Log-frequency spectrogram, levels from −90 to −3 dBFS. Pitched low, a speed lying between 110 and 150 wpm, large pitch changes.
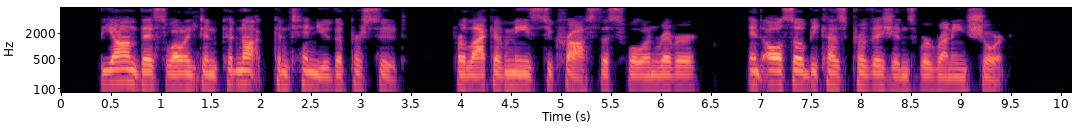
No: low, 115 Hz; average, 140 wpm; narrow, 2.6 semitones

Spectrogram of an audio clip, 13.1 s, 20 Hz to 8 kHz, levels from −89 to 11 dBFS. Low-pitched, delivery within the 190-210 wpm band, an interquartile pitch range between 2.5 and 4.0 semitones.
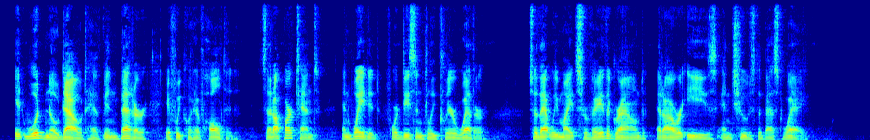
No: very low, 95 Hz; average, 170 wpm; average, 3.1 semitones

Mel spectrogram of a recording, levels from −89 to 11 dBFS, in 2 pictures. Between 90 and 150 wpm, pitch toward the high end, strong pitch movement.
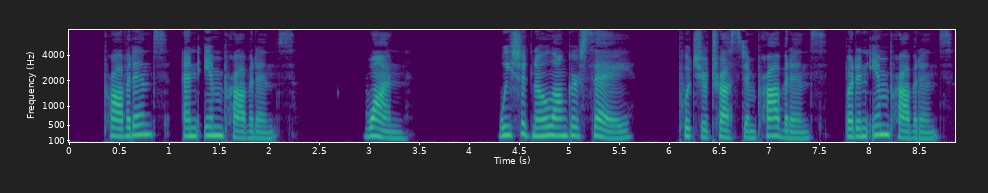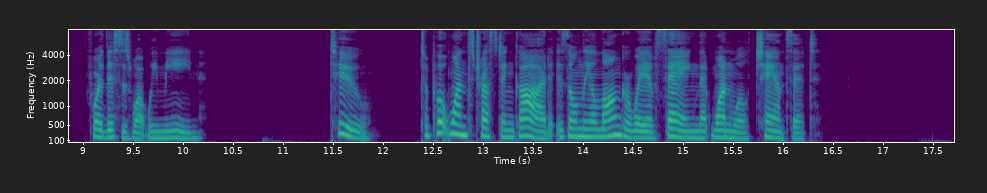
No: average, 140 wpm; high, 195 Hz; average, 5.0 semitones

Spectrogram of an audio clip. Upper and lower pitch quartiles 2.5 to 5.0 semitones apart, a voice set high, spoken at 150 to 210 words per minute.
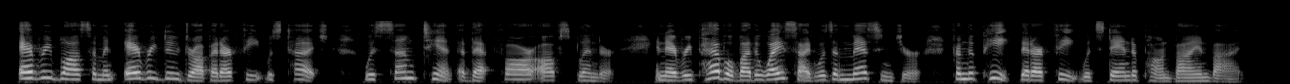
No: wide, 5.6 semitones; high, 220 Hz; average, 180 wpm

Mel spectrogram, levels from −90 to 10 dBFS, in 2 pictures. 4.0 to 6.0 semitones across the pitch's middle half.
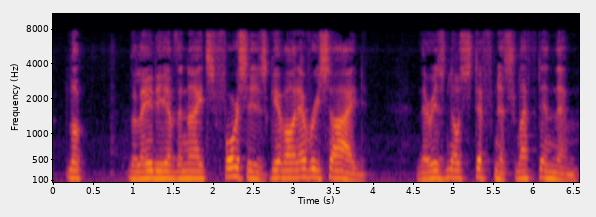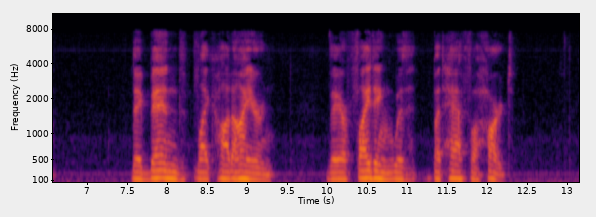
No: narrow, 2.6 semitones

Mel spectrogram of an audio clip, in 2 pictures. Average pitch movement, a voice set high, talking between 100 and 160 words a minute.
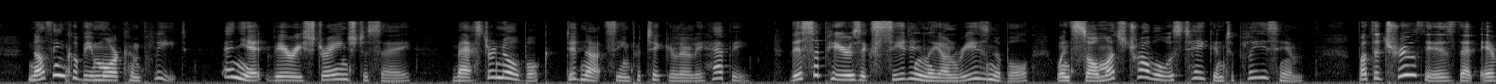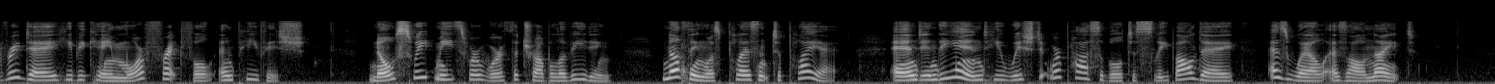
No: wide, 6.8 semitones; high, 205 Hz; average, 155 wpm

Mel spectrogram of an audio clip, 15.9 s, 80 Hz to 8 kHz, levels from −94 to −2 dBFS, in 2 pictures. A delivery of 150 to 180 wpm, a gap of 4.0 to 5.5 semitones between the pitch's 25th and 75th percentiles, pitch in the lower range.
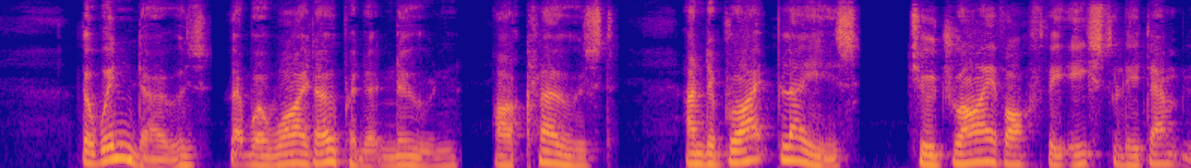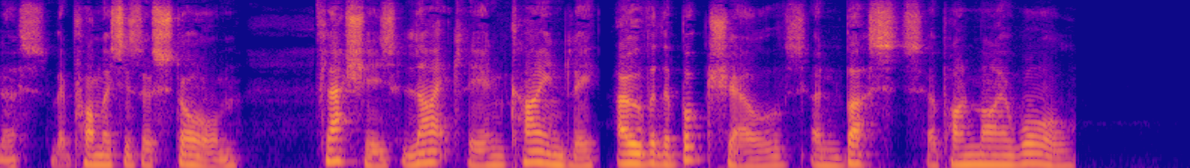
No: average, 140 wpm; average, 4.3 semitones; low, 120 Hz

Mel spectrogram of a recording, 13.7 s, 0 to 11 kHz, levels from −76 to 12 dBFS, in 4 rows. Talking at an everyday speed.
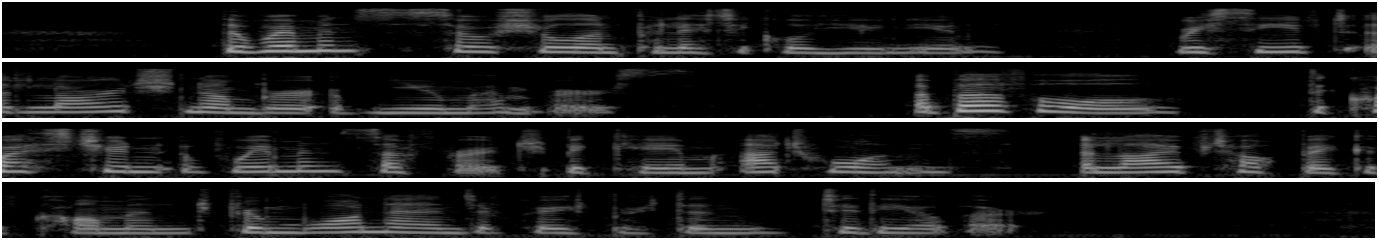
Yes: average, 160 wpm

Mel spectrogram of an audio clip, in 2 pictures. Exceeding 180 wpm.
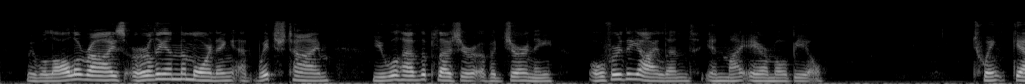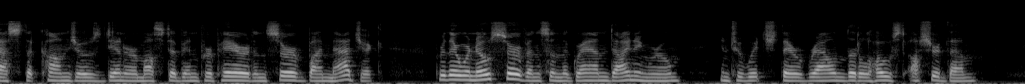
No: average, 165 wpm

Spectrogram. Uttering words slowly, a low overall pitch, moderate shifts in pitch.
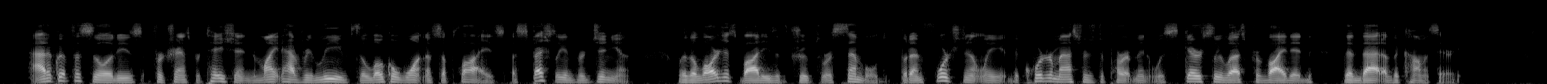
No: average, 145 wpm; low, 105 Hz; average, 3.7 semitones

